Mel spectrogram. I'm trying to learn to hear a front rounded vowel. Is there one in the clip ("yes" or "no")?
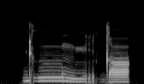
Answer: yes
